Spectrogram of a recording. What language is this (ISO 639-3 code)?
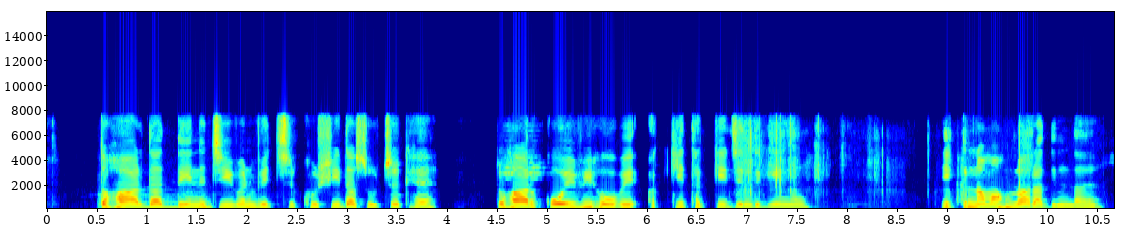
pan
